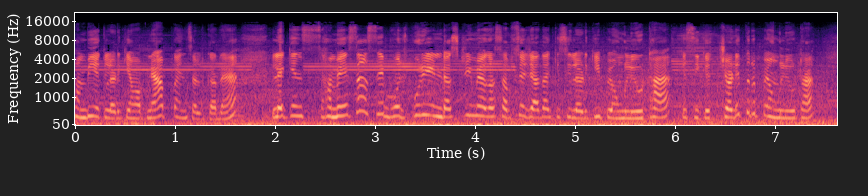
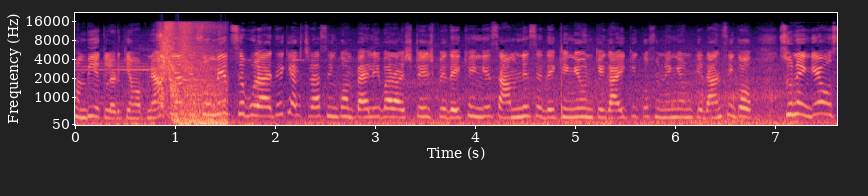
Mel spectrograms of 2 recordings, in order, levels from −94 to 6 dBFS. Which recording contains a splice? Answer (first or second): second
